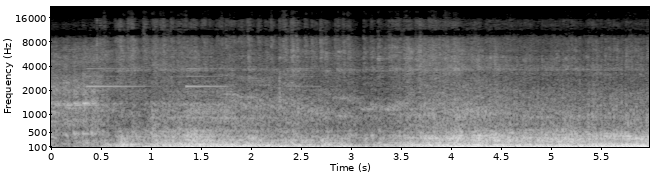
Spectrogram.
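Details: Customer's supercharged Ford Mustang V8 with a Vortex supercharger, just after an engine oil change (Royal Purple 520) and a fresh synthetic supercharger oil fill: catches, settles into a deep even rumble, then revs cleanly with no knocks or misses. Healthy.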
